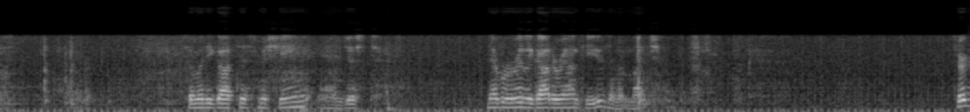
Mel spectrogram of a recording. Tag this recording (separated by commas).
Speech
